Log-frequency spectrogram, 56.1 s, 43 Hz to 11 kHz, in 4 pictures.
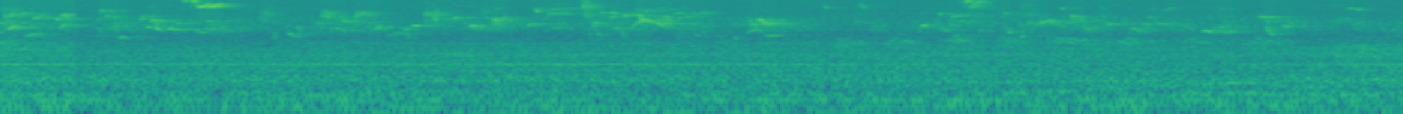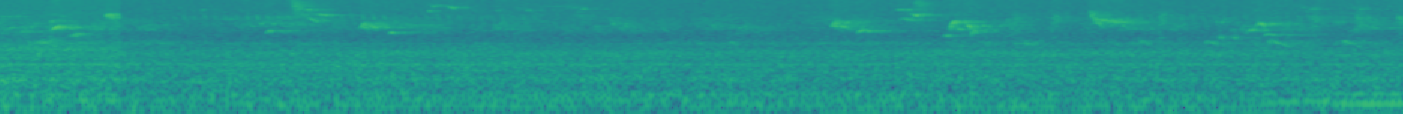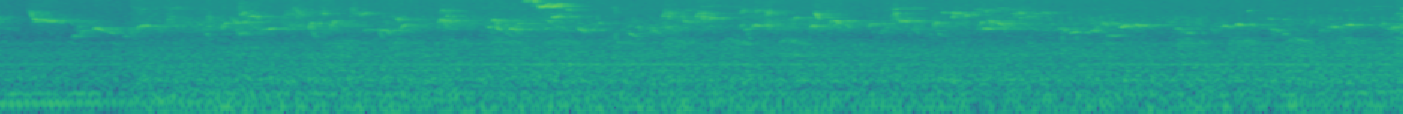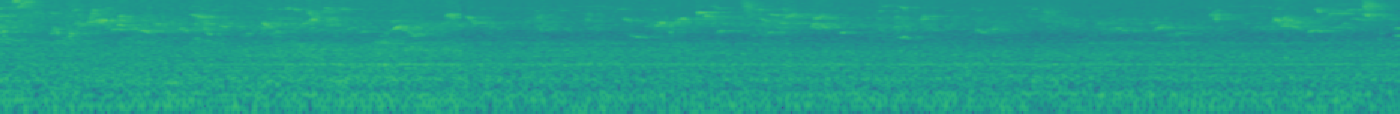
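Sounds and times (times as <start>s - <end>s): river babbling: 0.0s - 5.5s, 27.0s - 49.2s
birds chirping and twittering: 0.0s - 56.0s.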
